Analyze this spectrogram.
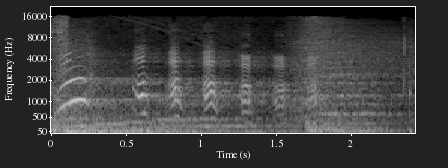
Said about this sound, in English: That I'm told is … Wendy Witch's cackle.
